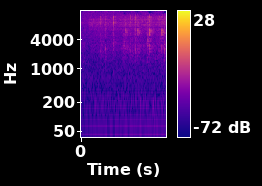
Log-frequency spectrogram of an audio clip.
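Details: Sperm whale (Physeter macrocephalus) coda from the Galapagos, a distinctive coda type made only by certain social groups: sharp, dry clicks in an even series, about a fifth of a second apart.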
